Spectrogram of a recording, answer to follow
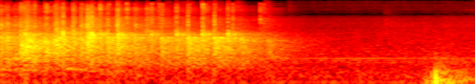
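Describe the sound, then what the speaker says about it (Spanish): Loud applause fills a church congregation for the first few seconds, then fades into quiet room tone, with a single thump near the end. "Den un aplauso fuerte al Señor."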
